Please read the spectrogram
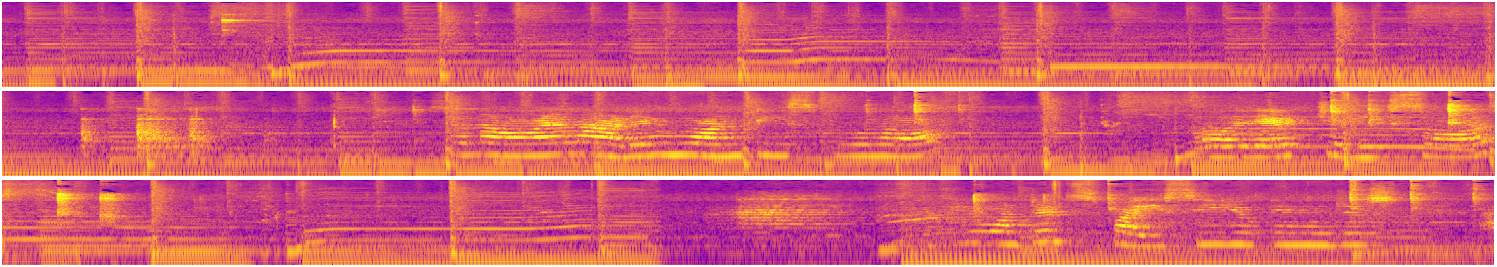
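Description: Background music: a song with a singing voice over sustained bass notes.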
